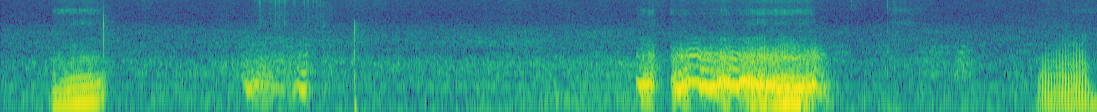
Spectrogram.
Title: I DON'T SNORE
